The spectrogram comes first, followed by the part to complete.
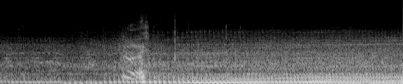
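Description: TVS Apache RTR single-cylinder motorcycle engine running at low speed on a rough road, then pulling harder, its note growing louder from about a second in.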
